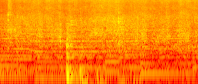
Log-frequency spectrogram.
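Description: Shredded cabbage hits a hot wok already sizzling with ginger, garlic, scallion, dried chilies and Sichuan peppercorns, and sets off a loud, continuous hiss and crackle close by, with a single clank near the start.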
